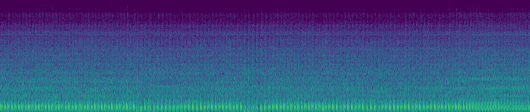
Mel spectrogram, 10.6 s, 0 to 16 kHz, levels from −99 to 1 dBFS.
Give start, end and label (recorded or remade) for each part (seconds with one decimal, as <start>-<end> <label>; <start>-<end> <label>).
0.0-1.6 remade; 1.6-2.3 recorded; 2.3-3.0 remade; 3.0-6.5 recorded; 6.5-9.2 remade; 9.2-9.9 recorded; 9.9-10.6 remade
